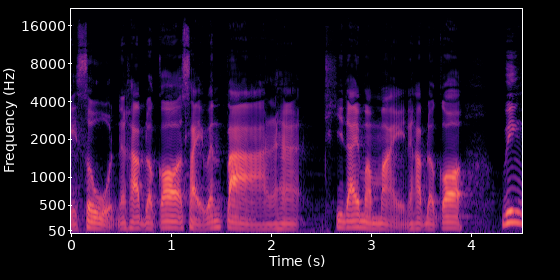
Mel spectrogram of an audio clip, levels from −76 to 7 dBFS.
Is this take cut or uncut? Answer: uncut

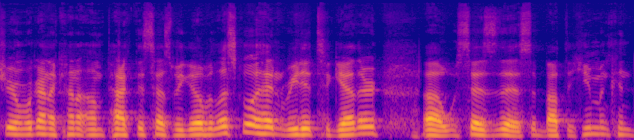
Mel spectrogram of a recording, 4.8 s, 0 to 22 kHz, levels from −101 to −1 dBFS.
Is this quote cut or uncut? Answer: uncut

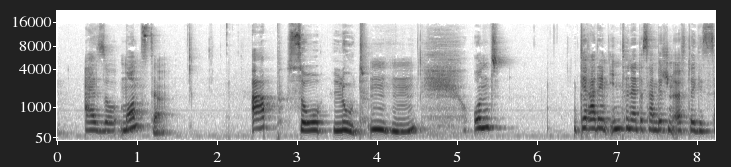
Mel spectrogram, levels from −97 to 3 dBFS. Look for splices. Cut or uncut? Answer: uncut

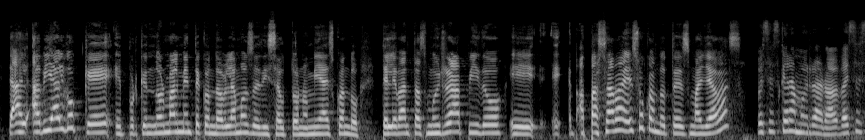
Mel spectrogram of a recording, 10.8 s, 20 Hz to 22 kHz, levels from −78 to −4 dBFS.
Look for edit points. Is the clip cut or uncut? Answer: cut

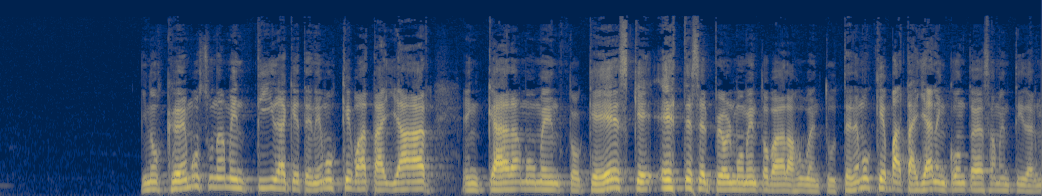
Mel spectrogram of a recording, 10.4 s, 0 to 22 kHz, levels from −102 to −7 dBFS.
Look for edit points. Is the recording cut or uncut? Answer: uncut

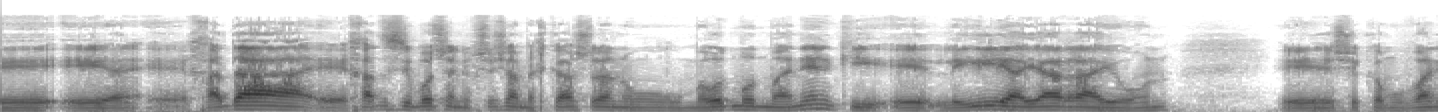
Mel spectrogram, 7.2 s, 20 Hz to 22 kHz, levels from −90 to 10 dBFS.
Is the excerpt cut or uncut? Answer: uncut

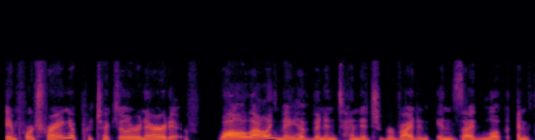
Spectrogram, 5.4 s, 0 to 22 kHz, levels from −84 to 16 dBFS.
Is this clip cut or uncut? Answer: cut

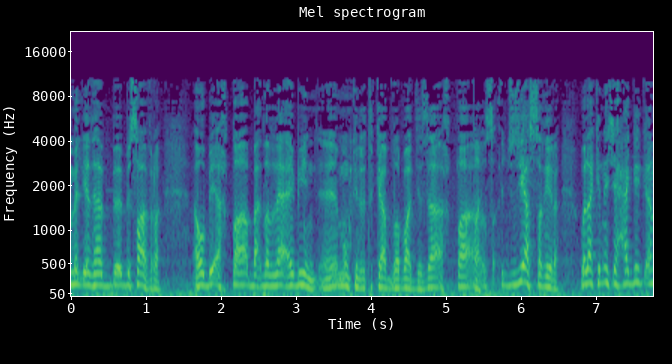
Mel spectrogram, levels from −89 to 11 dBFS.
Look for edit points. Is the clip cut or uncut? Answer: uncut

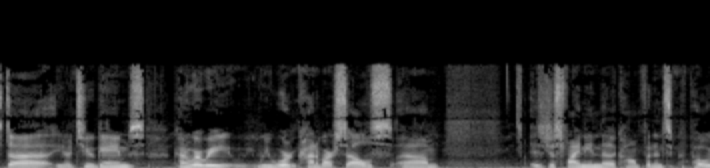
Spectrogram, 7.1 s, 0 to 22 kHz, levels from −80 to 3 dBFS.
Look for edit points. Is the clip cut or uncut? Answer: uncut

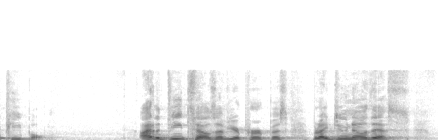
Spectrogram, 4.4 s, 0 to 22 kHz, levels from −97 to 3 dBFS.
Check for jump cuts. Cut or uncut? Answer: cut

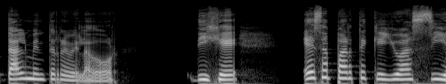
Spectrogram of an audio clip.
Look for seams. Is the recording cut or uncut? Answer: uncut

